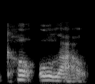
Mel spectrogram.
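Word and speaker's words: Koʻolau: your book name i've heard it always it's ko lao the the oahu it's on oahu and they call um the pronunciation would be ko olao okay called secret right so it's based in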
